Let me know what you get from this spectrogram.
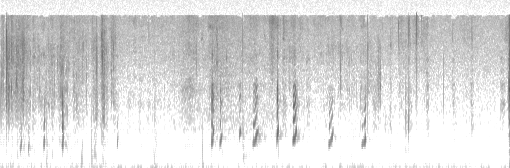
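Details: Guinea pig trying to chew on a microphone, heard very close up: short, rising squeaky chirps, about a dozen over five seconds, in loose irregular clusters, with soft rustling and tapping between them.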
